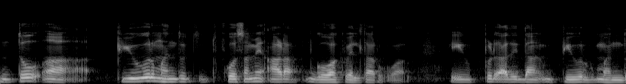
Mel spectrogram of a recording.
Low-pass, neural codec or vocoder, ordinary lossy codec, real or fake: 7.2 kHz; none; none; real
